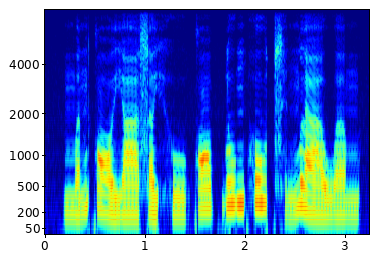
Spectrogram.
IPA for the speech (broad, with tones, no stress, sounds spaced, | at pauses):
m ɐ˨˥ n k ɔː˨ j aː˨ s ɐ˧ j h uː˨ k ɔː˥ p̚ l uː˥ ŋ h o˥ w t͡sʰ ɪ˨˥ ŋ l aː˧ w ɐ˧ m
